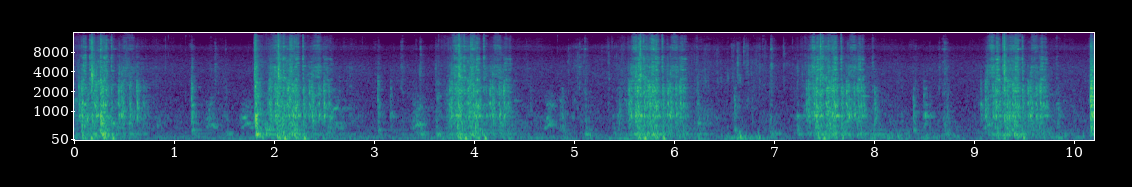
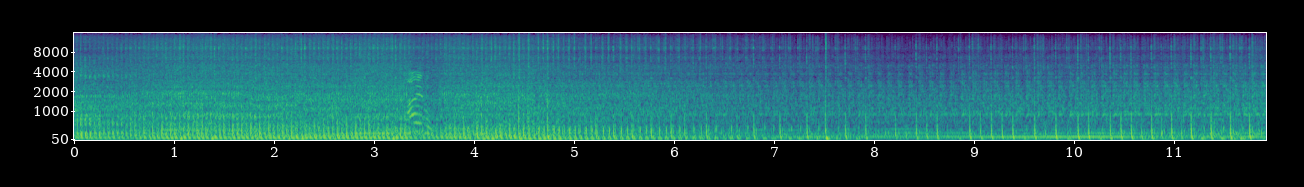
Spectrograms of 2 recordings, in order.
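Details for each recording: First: MTD Yard Machines 824 snowblower with 8 hp Tecumseh Snow King engine, on choke at high throttle, leaking fuel: repeated recoil pulls about every two seconds with no firing; no start, dirty carburetor. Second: Yard Machines MTD 824 snowblower, 8hp Tecumseh Snow King single-cylinder, after Sea Foam in fuel, idle screw and governor-throttle linkage adjusted; steady putter about 160 beats a minute, no hunting or surging: normal idle.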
